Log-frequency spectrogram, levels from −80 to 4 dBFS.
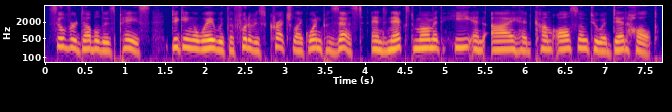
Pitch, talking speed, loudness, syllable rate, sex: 200 Hz, 220 wpm, -18 LUFS, 5.2 syllables/s, female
